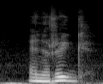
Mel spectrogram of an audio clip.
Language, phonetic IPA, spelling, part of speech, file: Swedish, [rʏɡ], rygg, noun, Sv-rygg.ogg
- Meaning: 1. back; the rear of the body; especially the part between the neck and the end of the spine 2. ridge; the line along which two sloping surfaces meet 3. rear 4. spine; the hinged back of a book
